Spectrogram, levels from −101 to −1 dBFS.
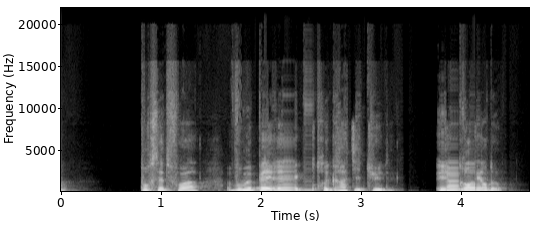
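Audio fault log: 1.93–2.53 s, repeated packet loss (robotic sound): just after "cette fois vous me", four gaps, the longest about 0.1 s, are bridged by stretching the last received sound. That fills about a third of the stretch, so the speech turns choppy, with pieces missing.
2.89–4.50 s, repeated packet loss (robotic sound): nine shorter gaps, none over about 60 ms, follow in quick succession, and each is patched by carrying the previous sound forward. About a sixth of the span is filled this way, leaving a choppy, stuttering texture.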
